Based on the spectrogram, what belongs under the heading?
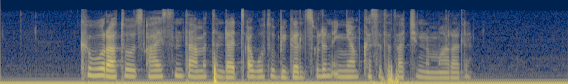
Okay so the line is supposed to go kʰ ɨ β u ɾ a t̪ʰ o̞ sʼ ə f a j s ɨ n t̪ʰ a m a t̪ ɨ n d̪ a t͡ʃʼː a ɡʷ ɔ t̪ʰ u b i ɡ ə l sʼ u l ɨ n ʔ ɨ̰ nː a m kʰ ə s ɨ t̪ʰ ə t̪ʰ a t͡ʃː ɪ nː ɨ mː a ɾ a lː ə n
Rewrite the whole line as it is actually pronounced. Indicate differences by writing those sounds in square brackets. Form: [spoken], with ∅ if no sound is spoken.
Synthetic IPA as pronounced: kʰ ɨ β u ɾ a t̪ʰ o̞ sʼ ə [h] a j s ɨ n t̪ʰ a m [ə] t̪ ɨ n d̪ a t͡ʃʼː a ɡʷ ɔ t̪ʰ u b i ɡ ə l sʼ u l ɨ n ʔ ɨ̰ [ɲː] a m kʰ ə s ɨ t̪ʰ ə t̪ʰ a t͡ʃː ɪ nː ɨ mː a ɾ a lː ə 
